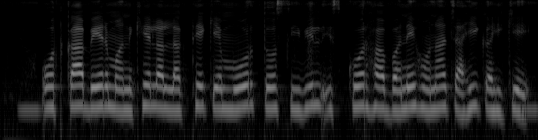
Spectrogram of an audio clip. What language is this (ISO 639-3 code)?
hne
